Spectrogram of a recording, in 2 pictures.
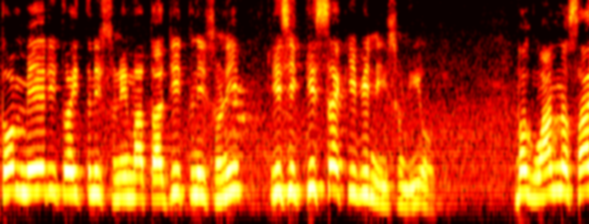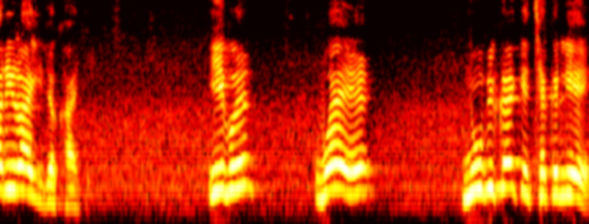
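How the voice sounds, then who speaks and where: With ordinary pitch variation and a high pitch, a woman's voice rises above noticeable background noise. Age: 60s. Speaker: spiritual group member sharing experience. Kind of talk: testimony. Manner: animated.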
